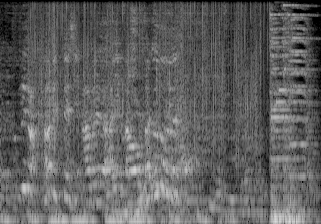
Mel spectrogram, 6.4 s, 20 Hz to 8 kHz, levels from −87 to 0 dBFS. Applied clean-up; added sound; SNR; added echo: none; Crackle; 12 dB; reverberation time 0.3 s.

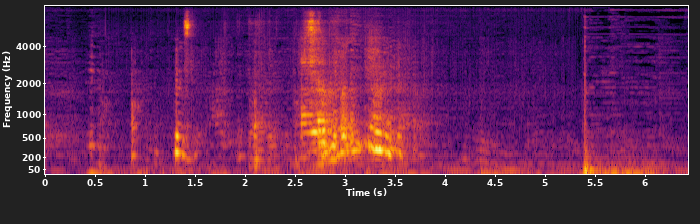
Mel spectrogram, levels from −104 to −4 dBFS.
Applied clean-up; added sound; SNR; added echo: neural mask model DeepFilterNet 3.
